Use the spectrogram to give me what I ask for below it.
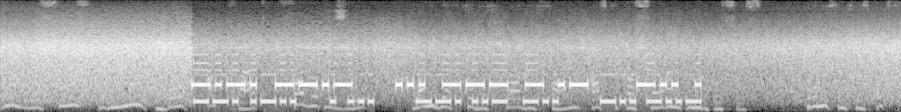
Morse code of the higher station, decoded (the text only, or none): CQ SOTA DE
